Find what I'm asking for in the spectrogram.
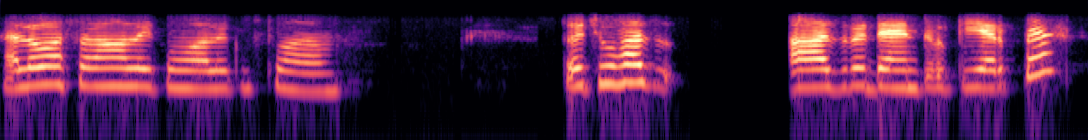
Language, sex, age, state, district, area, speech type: Kashmiri, female, 30-45, Jammu and Kashmir, Anantnag, rural, conversation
